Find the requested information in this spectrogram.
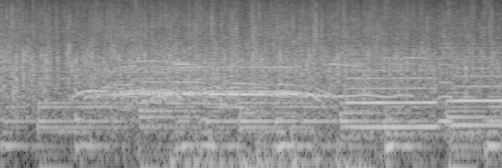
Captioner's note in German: Applaus und Jubel im Publikum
